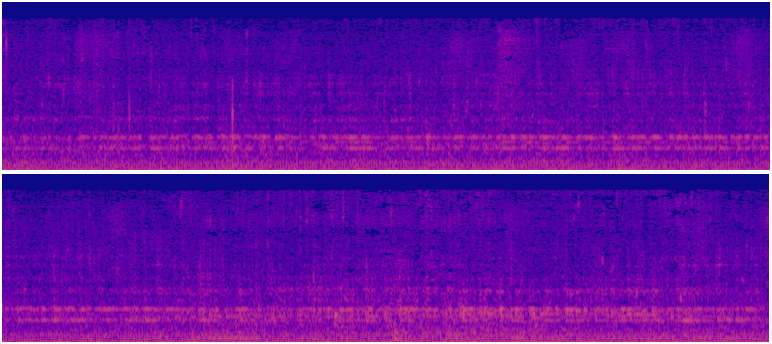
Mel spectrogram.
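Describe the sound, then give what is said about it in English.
In a thermodynamics experiment, water boils again under reduced pressure as it cools and the pressure inside drops, with a steady, rushing bubbling and fizzing hiss that holds evenly throughout, with no voices. “So the boiling continues in principle.”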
